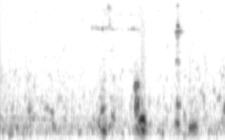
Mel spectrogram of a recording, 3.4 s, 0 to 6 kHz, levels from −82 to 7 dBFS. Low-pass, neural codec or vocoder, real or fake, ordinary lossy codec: 5.4 kHz; none; real; Opus, 16 kbps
